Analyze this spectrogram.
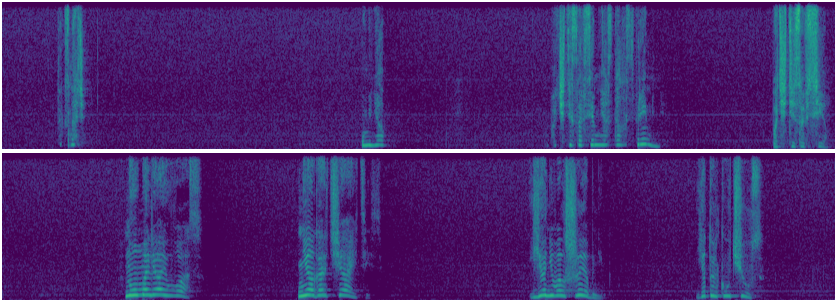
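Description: A young woman answers calmly, close by.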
